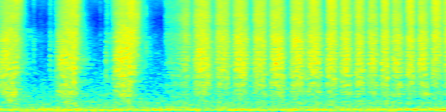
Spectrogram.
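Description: A small, filthy synthetic pile carpet mat, wet and foamy, is scrubbed with a red hand brush with dark bristles. A few slow, broad scrubbing strokes give way to quick, steady back-and-forth brushing, each stroke a bright, wet, hissing rasp.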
